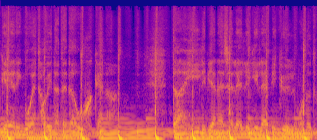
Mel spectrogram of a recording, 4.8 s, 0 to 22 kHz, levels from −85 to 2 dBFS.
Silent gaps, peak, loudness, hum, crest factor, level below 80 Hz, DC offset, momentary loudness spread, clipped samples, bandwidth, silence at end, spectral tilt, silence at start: none; 0 dBFS; -15 LUFS; none; 12 dB; -18 dBFS; under 0.1%; 3 LU; under 0.1%; 19 kHz; 0 s; -6 dB/octave; 0 s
